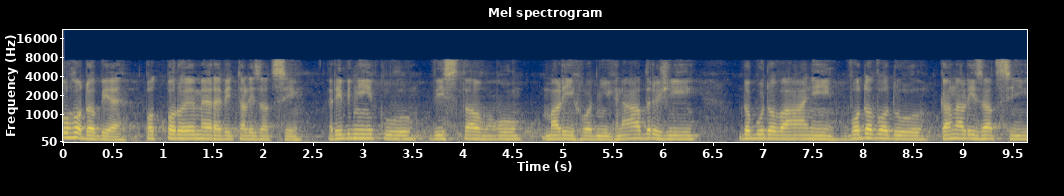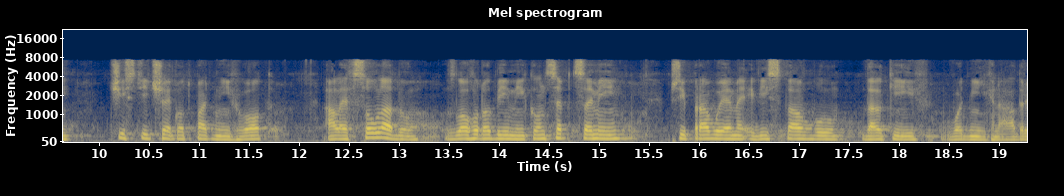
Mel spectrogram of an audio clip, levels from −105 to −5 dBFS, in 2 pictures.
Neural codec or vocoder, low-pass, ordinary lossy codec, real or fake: codec, 16 kHz, 4.8 kbps, FACodec; 7.2 kHz; MP3, 48 kbps; fake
